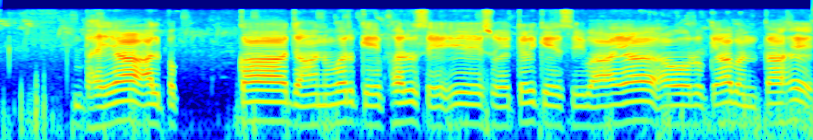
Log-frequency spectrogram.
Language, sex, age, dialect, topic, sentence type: Hindi, male, 56-60, Awadhi Bundeli, agriculture, statement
